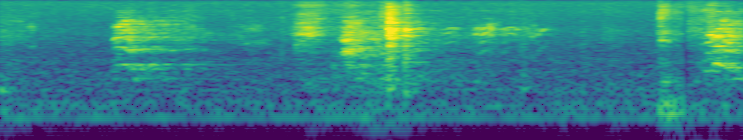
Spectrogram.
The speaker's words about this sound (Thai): มีหมาเห่าด้วยเหรอครับ ฟิวเลยหมาเห่า ครับ ฮะ นี่ตอนนี้ยืนอยู่หน้าระเบียงบ้านชั้นสอง ครับ หมามันบอกว่าอะไรอ่ะครับ เราก็คุยกับมันไม่รู้เรื่องเหมือนกัน ช่วยถามมันนิดนึงได้ไหมครับพอดีอยากรู้ว่ามันเห่าทำไม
